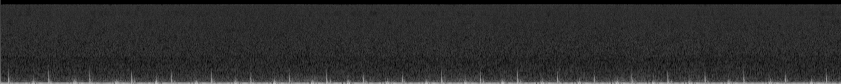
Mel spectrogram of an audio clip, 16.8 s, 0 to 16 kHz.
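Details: Own heartbeat recorded at length while keeping still and relaxed: steady, regular low beats at about 75 a minute over constant background hiss; normal resting heart sounds.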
